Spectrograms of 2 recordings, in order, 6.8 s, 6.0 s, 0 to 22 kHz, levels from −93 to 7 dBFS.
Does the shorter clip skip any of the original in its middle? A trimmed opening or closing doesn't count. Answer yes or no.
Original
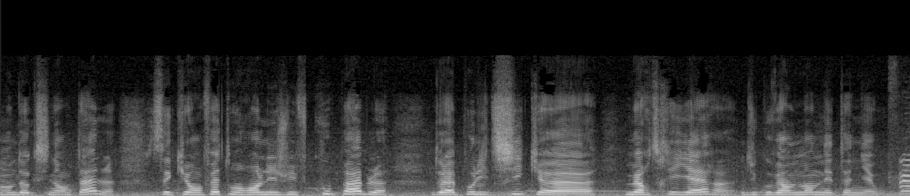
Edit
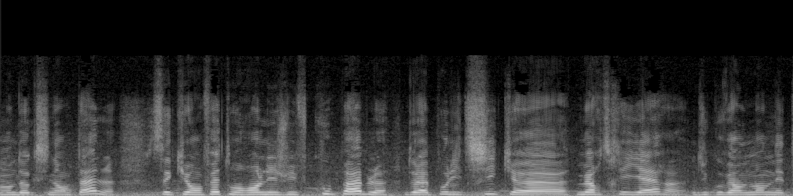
yes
